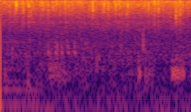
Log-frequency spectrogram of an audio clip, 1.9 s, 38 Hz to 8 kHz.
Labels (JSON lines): {"label": "biophony", "recorder": "SoundTrap 300"}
